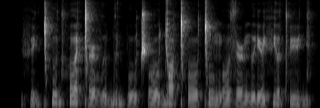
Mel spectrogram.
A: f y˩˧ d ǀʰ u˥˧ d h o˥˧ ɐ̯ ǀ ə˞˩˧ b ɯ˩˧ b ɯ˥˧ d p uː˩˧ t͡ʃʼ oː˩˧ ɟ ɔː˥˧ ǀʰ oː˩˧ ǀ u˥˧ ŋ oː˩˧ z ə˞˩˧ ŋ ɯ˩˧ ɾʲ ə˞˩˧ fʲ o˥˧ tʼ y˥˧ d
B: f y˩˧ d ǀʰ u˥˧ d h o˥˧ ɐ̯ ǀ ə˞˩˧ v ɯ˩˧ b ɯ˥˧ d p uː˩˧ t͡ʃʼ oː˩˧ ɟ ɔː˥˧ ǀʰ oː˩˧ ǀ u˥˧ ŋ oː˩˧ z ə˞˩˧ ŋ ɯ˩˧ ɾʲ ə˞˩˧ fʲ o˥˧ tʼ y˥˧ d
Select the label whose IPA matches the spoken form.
B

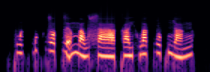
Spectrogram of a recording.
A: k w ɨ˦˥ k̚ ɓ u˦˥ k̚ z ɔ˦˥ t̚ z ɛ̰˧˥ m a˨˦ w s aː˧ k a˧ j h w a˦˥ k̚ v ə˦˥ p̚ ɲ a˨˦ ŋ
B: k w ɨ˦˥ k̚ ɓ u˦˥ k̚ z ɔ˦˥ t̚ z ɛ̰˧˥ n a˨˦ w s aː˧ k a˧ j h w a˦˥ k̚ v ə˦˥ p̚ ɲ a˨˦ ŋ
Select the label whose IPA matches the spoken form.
A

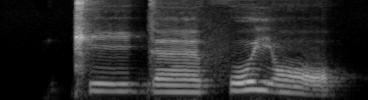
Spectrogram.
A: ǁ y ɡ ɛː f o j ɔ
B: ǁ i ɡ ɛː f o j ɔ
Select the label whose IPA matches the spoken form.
B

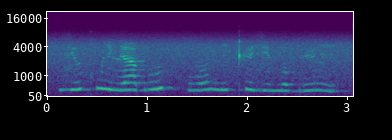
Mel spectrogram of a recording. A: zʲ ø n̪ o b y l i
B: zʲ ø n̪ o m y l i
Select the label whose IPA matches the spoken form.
A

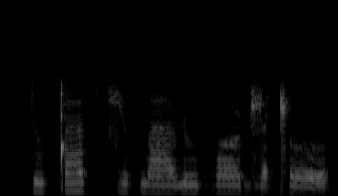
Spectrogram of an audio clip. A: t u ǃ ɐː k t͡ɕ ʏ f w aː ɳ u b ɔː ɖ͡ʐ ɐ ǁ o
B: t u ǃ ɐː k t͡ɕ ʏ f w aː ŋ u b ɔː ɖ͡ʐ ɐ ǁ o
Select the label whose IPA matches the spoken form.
A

